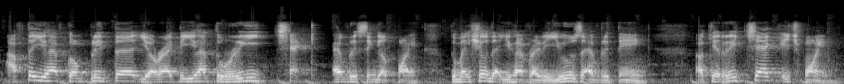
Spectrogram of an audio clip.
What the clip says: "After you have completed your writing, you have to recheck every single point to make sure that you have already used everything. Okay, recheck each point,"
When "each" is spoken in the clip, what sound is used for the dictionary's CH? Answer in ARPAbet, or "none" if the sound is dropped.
CH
